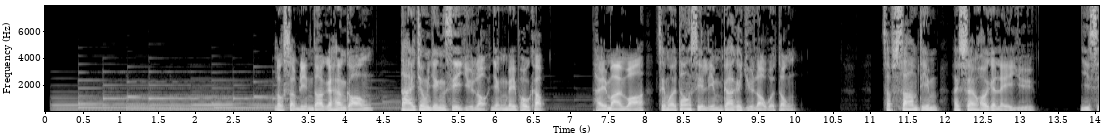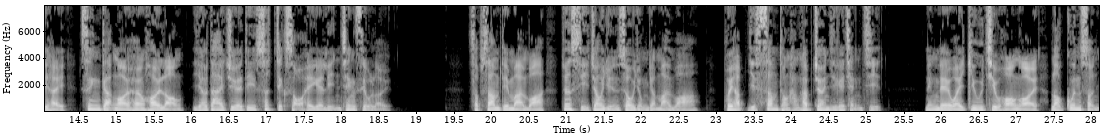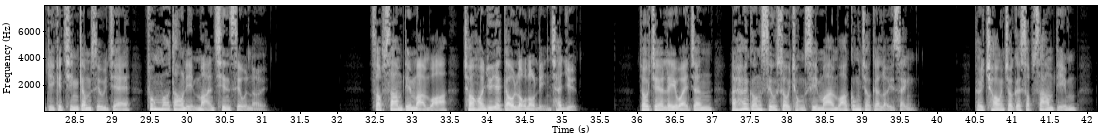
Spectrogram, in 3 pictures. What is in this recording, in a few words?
Cantonese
